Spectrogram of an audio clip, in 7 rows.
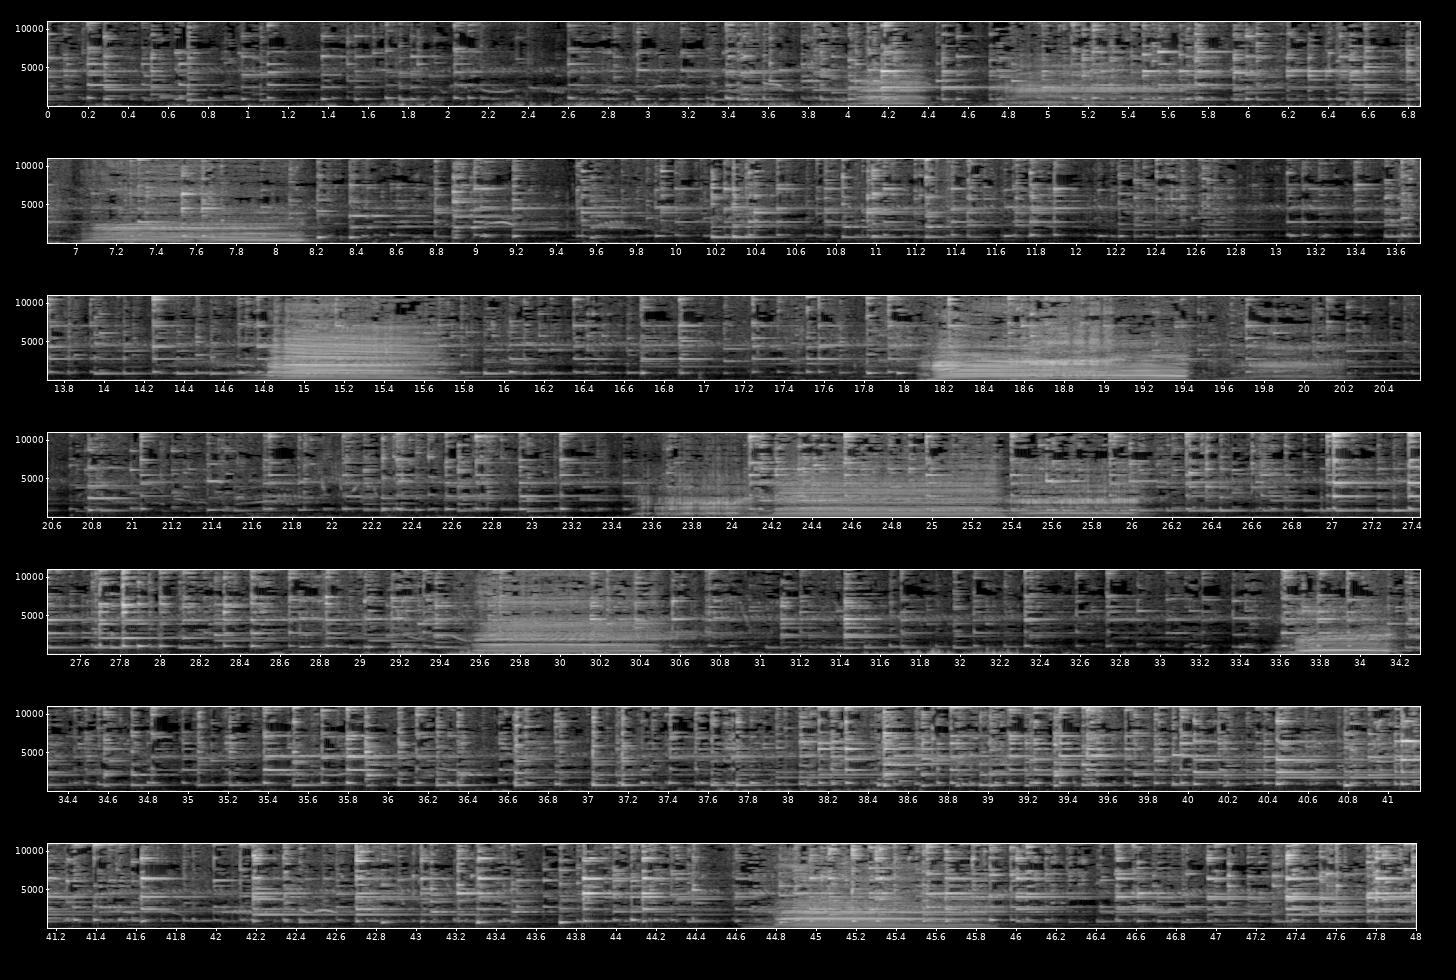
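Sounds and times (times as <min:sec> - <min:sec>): sheep bells clinking: 0:00.0 - 0:48.0
sheep bleating: 0:04.0 - 0:05.7, 0:07.0 - 0:08.2, 0:14.7 - 0:15.8, 0:18.1 - 0:20.2, 0:23.5 - 0:26.1, 0:29.6 - 0:30.6, 0:44.7 - 0:46.0.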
